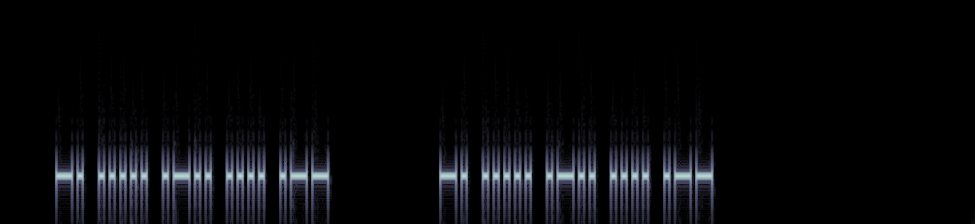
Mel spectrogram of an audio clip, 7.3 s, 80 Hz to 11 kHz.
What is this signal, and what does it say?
Morse code, heard as a keyed tone, about 28 wpm, 700 Hz. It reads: N5LHW N5LHW
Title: USA Call Signs - 5 Characters - Repeated 3x - 30wpm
